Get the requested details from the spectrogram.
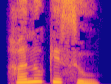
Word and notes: ಹನುಕಿಸು: hanukisu

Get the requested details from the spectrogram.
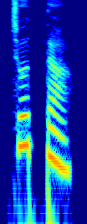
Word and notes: ಚೊತ್ತ: cotta

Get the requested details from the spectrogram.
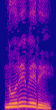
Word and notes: ನೊರೆವೆರೆ: norevere

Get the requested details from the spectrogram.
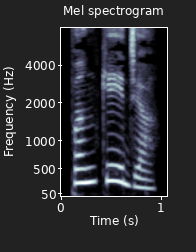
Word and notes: ಪಂಕಜ: paŋkaja

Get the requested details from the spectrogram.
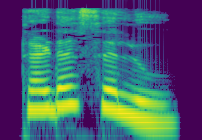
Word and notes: ಧೂಢಸೆಲ: dhūḍhasela

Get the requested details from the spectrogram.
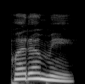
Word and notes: ಪ್ರೇಮಿ: prēmi

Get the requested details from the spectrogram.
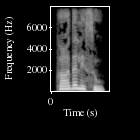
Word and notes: ಕತ್ತಲಿಸು: kattalisu; Kannada

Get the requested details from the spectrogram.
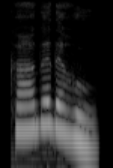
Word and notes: ಕಾಗದಹೂ: kāgada hū

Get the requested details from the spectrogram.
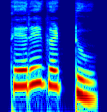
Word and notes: ತೆರೆಗಟ್ಟು: teregaṭṭu

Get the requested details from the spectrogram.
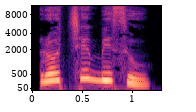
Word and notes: ರೊಚ್ಚೆಬ್ಬಿಸು: Kannada

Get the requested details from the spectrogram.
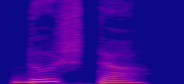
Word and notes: ದುಷ್ಟ: duṣṭa

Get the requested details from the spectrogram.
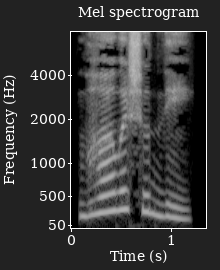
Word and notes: ಭಾವಶುದ್ಧಿ: bhāva śuddhi

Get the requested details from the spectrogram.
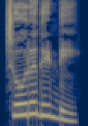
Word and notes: ಚೋರದಿಡ್ಡಿ: kannada

